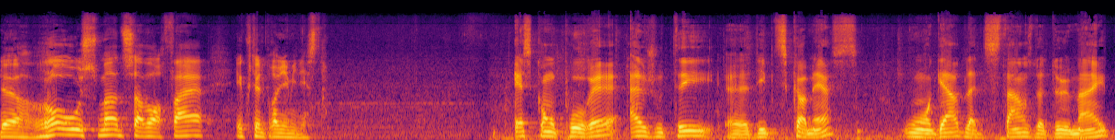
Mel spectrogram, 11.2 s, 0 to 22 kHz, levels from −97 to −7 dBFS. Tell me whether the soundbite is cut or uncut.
uncut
